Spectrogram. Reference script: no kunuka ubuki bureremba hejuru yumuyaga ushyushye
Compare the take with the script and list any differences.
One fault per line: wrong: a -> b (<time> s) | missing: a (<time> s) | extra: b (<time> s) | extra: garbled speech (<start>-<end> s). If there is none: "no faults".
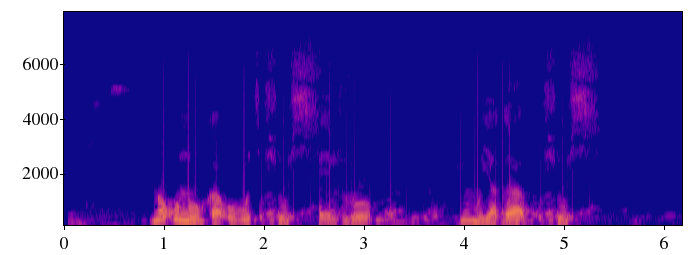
wrong: bureremba -> ushyushye (2.0 s)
